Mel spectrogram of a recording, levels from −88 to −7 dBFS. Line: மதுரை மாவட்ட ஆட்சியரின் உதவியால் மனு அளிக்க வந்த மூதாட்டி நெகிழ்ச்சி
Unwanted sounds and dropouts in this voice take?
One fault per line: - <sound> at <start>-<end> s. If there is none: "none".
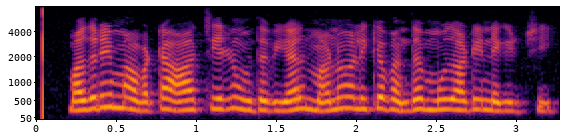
none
